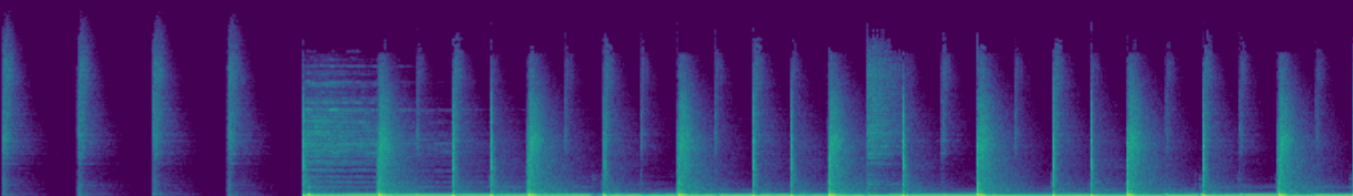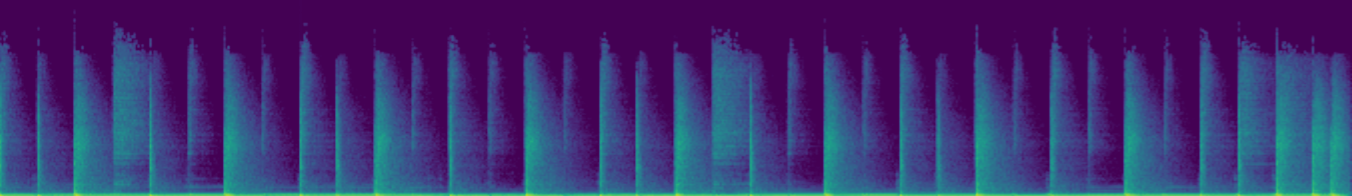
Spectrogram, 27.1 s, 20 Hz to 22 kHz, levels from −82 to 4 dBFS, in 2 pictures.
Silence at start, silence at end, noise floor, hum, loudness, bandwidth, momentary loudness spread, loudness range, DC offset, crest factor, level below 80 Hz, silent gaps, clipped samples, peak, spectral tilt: 0 s; 0 s; -66 dBFS; none; -19 LUFS; 16 kHz; 5 LU; 1 LU; under 0.1%; 18 dB; -22 dBFS; none; under 0.1%; 0 dBFS; -5.5 dB/octave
